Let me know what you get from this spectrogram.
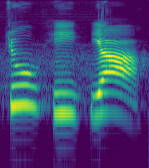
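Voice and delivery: चूहिया stretched very slowly, falling at the end; slow sounding out. Shown as a demonstration. Teacher to young pupils, first a slow चूहिया. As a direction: draw out चूहिया syllable by syllable. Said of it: "word said slowly then normally".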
